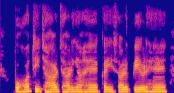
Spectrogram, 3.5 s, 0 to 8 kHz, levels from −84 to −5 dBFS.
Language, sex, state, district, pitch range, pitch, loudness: Hindi, male, Uttar Pradesh, Etah, 165-175 Hz, 175 Hz, -17 LUFS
